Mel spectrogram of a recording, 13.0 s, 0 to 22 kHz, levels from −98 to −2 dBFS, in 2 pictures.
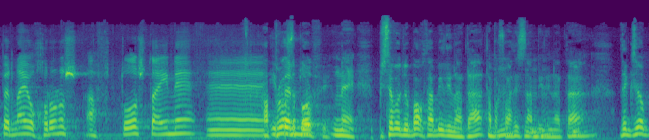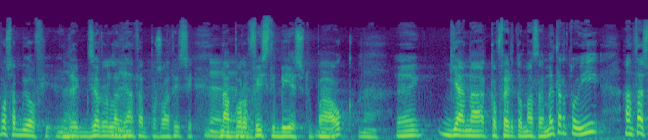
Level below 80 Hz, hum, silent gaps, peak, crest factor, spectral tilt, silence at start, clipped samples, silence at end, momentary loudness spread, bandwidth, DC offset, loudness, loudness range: -52 dBFS; none; none; -4 dBFS; 18 dB; -6.5 dB/octave; 0 s; under 0.1%; 0 s; 8 LU; 13 kHz; under 0.1%; -22 LUFS; 4 LU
